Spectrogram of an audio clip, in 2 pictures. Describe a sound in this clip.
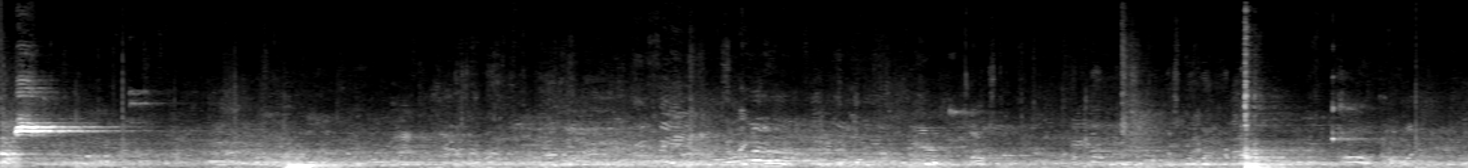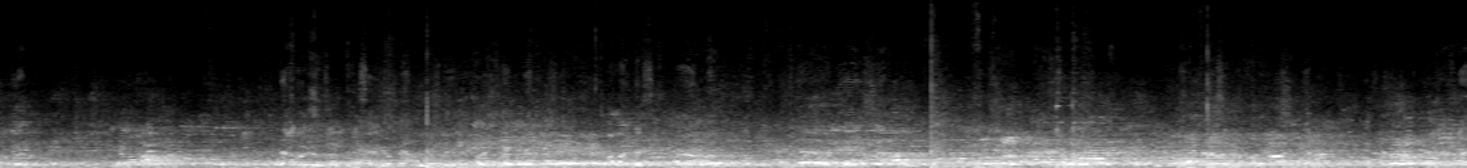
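A crowd chatters throughout a large echoing gym.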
